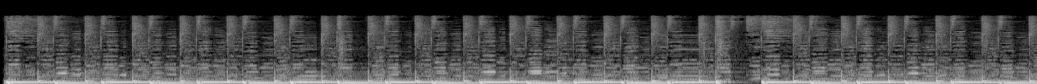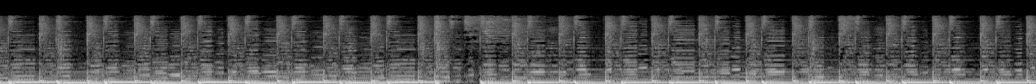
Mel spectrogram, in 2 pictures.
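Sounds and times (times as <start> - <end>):
swing bop music: 0.0 - 20.7.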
